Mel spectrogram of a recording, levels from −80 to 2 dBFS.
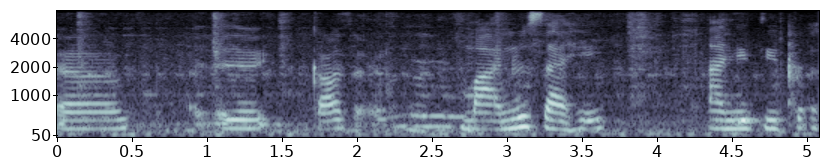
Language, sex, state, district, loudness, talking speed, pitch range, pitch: Marathi, female, Maharashtra, Gondia, -17 LUFS, 105 wpm, 200-220 Hz, 205 Hz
